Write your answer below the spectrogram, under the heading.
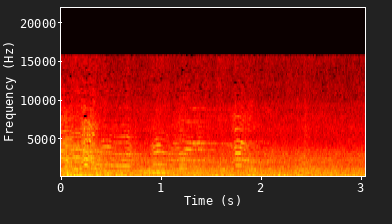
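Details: A large flock of Black-tailed gulls over a ferry deck off Sado, Japan, on July 18, 2024 gives a few nasal, mewing calls, partly drowned by steady wind and engine rumble.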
